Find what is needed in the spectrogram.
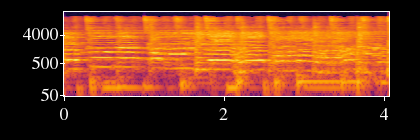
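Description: A man singing into a microphone, his voice amplified, over instrumental accompaniment with steady low notes and light percussion.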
